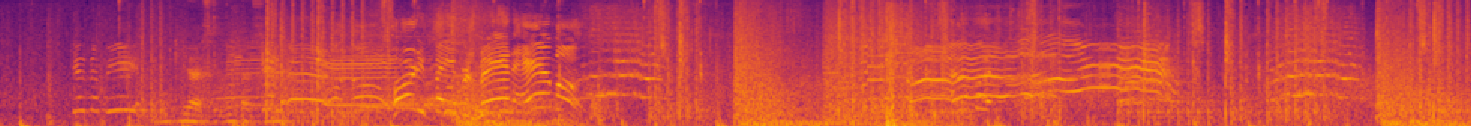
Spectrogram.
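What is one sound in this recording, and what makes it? An elephant trumpets loudly.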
